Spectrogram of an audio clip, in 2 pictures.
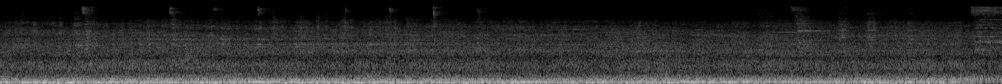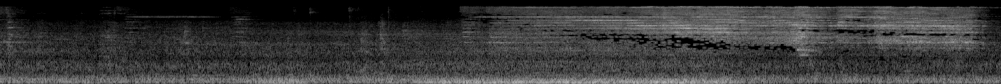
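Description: A train rolling past with a steady low rumble; from about 15 seconds in, its wheels squeal high-pitched against the rails over the rumble.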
